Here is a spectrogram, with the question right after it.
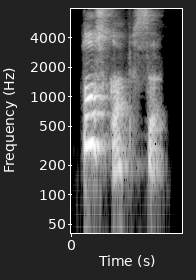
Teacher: Bizim bu sözün sonundakı t samitimiz düşmüş kimi tələffüz ediləcək.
